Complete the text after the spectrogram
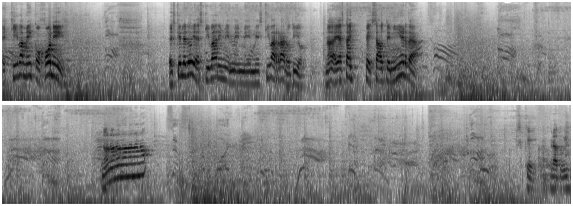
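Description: Chained blades slash and strike repeatedly in a fight.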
